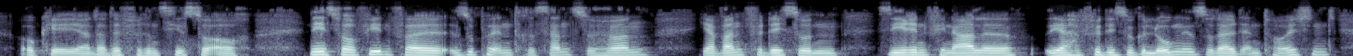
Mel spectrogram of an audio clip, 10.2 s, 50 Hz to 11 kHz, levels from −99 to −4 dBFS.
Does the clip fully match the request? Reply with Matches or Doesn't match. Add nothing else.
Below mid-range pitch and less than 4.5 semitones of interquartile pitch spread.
Matches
